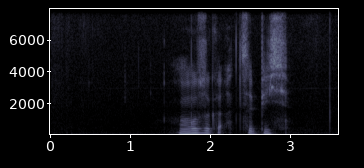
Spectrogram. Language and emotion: Russian, neutral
